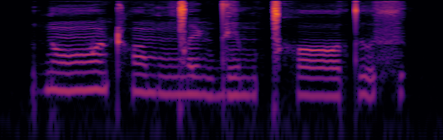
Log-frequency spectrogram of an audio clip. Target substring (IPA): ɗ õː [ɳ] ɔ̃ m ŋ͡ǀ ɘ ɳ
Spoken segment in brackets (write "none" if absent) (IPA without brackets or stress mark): ʈʰ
